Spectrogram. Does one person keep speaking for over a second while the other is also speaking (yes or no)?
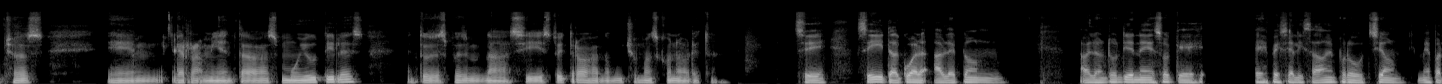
no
